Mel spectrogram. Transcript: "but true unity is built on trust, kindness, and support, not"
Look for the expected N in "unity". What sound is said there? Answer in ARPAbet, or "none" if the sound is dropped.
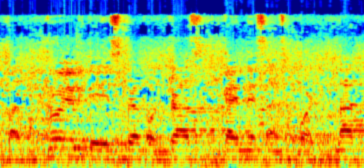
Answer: none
